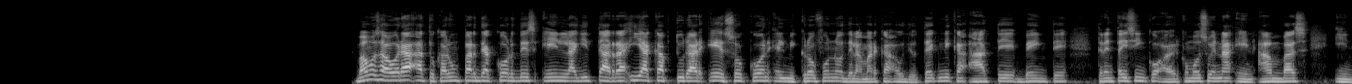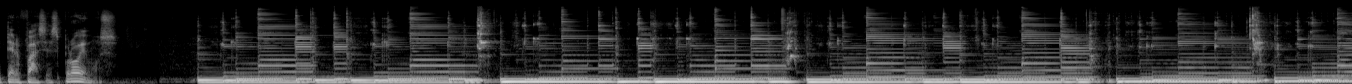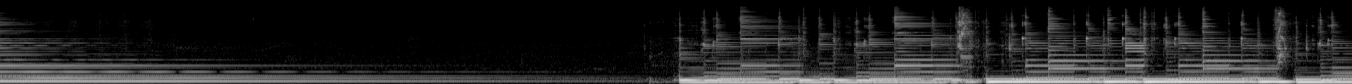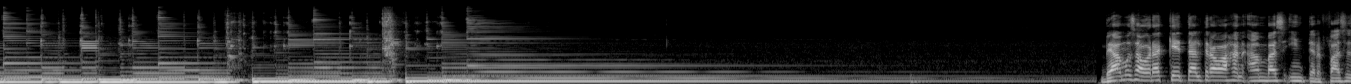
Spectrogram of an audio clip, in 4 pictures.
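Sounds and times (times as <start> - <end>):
acoustic guitar strumming: 15.4 - 51.6.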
